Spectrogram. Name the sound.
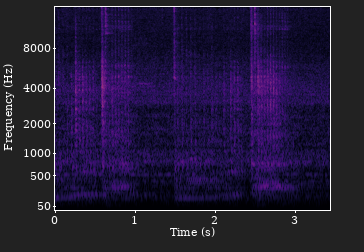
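plucked ruler imitating water cooler buzz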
